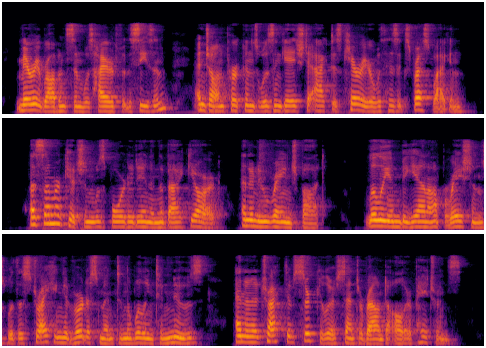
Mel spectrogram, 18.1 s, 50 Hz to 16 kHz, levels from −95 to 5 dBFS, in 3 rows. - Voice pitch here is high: No, medium, 165 Hz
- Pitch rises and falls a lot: No, average, 2.9 semitones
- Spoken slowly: No, average, 185 wpm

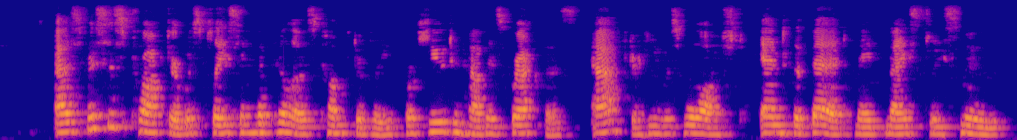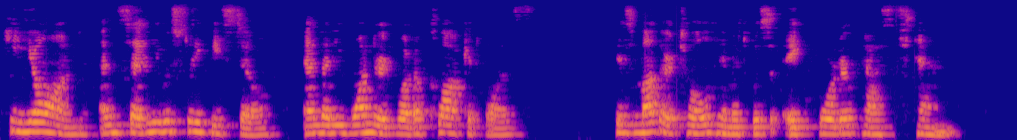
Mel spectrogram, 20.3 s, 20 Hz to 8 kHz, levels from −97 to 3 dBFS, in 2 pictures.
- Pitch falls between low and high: Yes, medium, 165 Hz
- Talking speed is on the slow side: No, average, 145 wpm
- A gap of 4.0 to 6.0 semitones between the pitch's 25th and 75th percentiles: No, average, 3.0 semitones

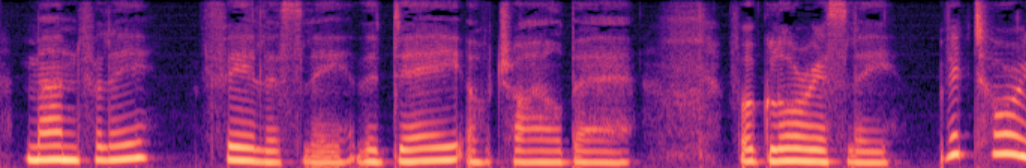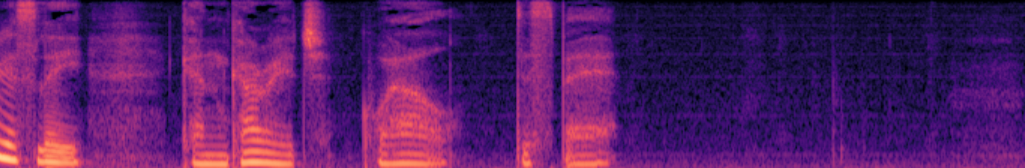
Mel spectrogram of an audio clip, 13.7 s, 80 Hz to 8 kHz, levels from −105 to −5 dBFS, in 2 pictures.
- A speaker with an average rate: No, slow, 60 wpm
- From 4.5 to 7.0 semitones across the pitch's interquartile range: No, average, 4.1 semitones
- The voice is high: Yes, high, 195 Hz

